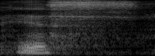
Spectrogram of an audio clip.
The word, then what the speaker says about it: His: the bundle of his it looks like it should be like his and hers but you pronounce it more like a snake hiss bundle of hiss right there and then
